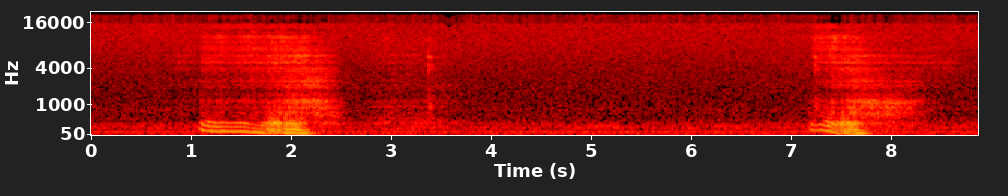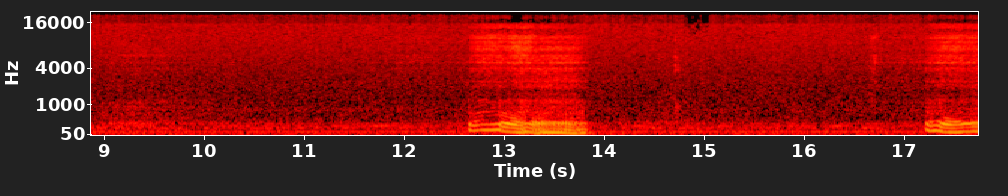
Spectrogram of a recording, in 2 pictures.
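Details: Relaxing snoring sound effect for sleeping: four low, rattling snores on the in-breath, about five seconds apart, around 11 a minute, over a quiet room hum; ordinary snoring.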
